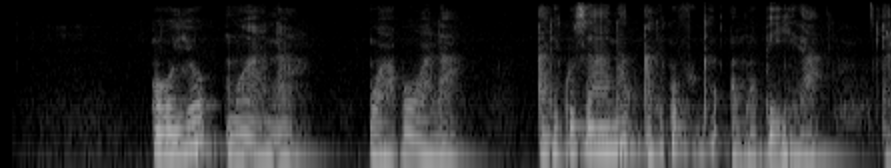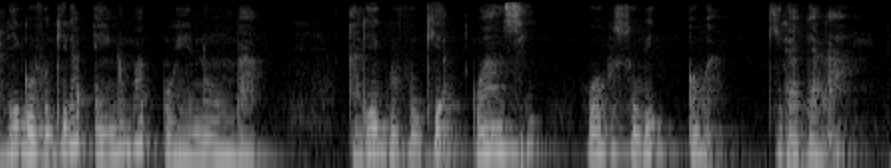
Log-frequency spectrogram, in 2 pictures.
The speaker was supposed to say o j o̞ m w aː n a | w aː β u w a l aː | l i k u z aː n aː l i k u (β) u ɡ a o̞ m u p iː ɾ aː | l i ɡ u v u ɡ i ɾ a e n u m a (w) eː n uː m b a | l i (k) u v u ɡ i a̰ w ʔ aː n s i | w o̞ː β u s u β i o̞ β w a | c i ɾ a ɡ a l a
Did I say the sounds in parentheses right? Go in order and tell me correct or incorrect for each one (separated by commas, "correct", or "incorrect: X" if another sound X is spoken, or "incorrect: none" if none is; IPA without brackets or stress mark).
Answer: incorrect: v, correct, incorrect: ɡ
